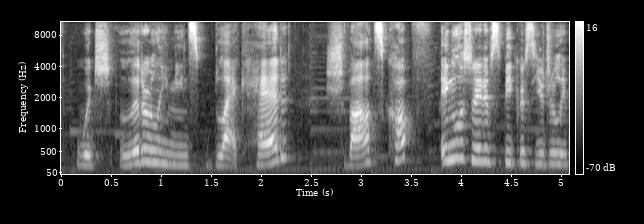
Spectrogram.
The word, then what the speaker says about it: Schwarzkopf: over the world pretty much in German we pronounce it Schwarzkopf which literally means blackhead Schwarzkopf English native speakers usually pronounce it Schwarzkopf or Schwarzkopf or something along those lines sometimes I don't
